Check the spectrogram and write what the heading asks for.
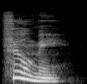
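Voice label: "filmy", British English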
